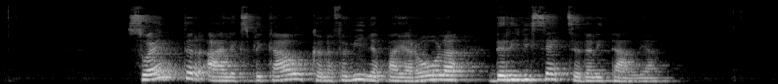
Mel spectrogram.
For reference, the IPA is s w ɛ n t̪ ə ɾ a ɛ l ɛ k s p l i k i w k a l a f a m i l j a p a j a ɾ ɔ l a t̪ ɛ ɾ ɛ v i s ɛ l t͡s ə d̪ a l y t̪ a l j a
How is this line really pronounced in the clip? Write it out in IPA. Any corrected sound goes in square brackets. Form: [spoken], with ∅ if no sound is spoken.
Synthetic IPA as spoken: s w ɛ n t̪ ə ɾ a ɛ l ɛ k s p l i k [a] w k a l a f a m i l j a p a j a ɾ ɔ l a [d̪] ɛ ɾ [i] v i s ɛ [∅] t͡s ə d̪ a l [i] t̪ a l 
